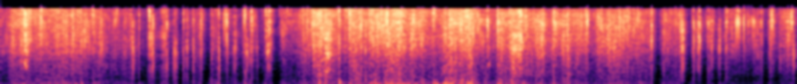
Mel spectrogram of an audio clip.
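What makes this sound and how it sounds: A dark black plastic bubble wrap sheet is gathered in both hands right above the mic while fingertips pinch and pop individual bubbles. The result is a dense, irregular run of sharp pops and cracks over constant crinkling plastic, with bright snaps and a low thump beneath.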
